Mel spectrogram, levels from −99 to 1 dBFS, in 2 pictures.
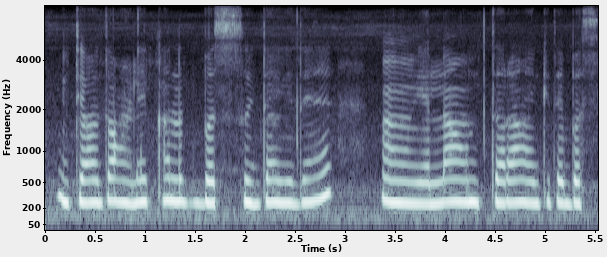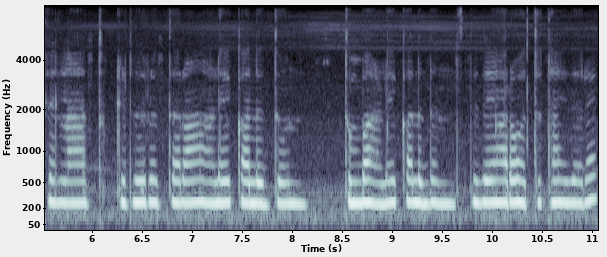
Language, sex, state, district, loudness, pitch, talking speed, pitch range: Kannada, female, Karnataka, Mysore, -14 LUFS, 260 Hz, 125 wpm, 255-265 Hz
